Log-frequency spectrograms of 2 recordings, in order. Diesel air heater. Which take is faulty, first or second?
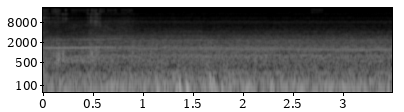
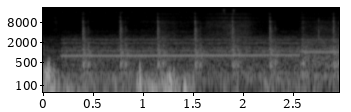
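first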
